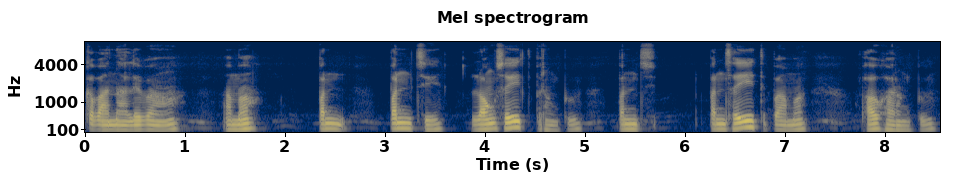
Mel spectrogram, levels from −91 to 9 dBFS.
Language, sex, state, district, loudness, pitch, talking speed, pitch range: Wancho, male, Arunachal Pradesh, Longding, -21 LUFS, 120 Hz, 100 wpm, 110-140 Hz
